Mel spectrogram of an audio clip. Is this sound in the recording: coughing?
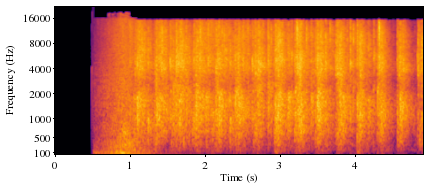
no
